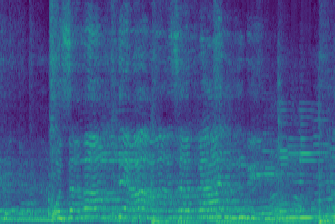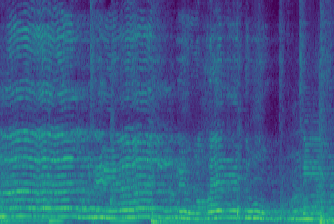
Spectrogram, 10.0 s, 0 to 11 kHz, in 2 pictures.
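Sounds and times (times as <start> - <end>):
instrumental accompaniment: 0.0 - 10.0.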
